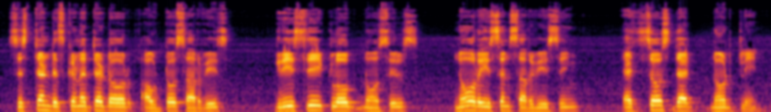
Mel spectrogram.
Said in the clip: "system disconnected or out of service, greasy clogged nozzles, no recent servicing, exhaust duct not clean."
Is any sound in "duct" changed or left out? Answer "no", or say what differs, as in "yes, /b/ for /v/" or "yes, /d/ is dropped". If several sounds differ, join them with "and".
yes, /k/ is dropped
